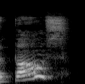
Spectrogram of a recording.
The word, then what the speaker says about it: pense: On dit je pense, alors qu'on devrait dire je pens, et on ne prononce pas le S final.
